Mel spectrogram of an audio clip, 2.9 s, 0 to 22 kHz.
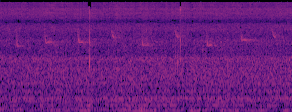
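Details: Honey bee colony from a spring split, checked frame by frame in cold conditions in 2024, no brood or eggs found; continuous low buzzing hum, with small high chirps repeating roughly every half second.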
